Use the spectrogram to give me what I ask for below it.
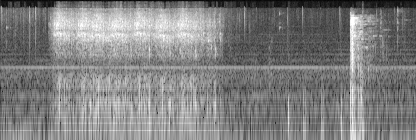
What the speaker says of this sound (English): Drink some water.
